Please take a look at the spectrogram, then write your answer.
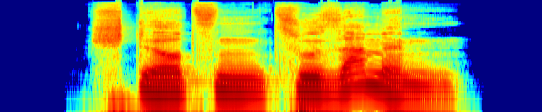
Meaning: inflection of zusammenstürzen: 1. first/third-person plural present 2. first/third-person plural subjunctive I
- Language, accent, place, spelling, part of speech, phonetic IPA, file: German, Germany, Berlin, stürzen zusammen, verb, [ˌʃtʏʁt͡sn̩ t͡suˈzamən], De-stürzen zusammen.ogg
